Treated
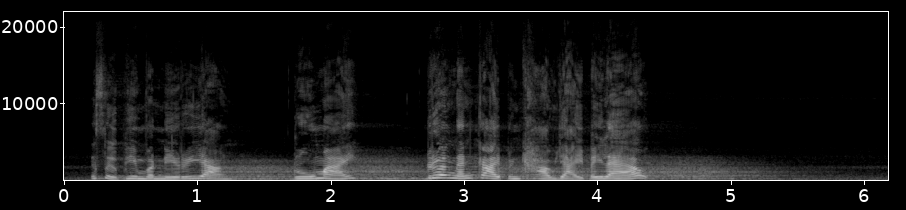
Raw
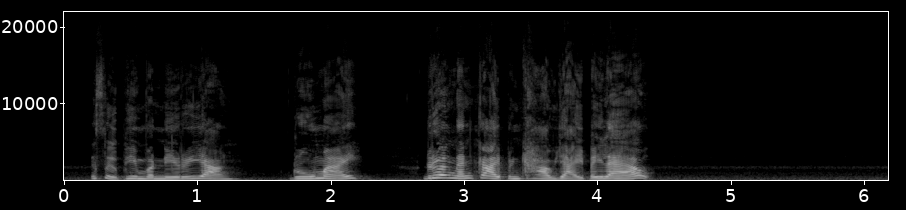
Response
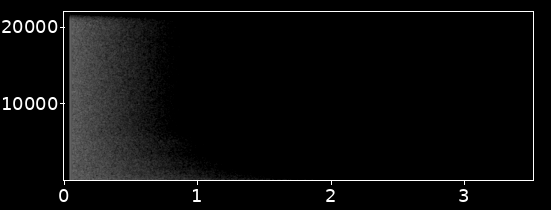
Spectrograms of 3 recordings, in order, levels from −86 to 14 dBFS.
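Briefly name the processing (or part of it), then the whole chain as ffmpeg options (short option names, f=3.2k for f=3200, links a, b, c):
ducked reverb: -filter_complex "[0:a]asplit=3[a][b][c];[1:a]atrim=start_sample=2205[d];[b][d]afir=irnorm=-1:irlink=0[e];[c]apad=whole_len=272694[f];[e][f]sidechaincompress=threshold=-35dB:ratio=8:attack=38:release=476,volume=-13dB[g];[a][g]amix=inputs=2:normalize=0,asettb=1/sr,asplit=3[h][i][j];[h]atrim=end=1.894[k];[i]atrim=start=1.89:end=2.74,asetpts=PTS-STARTPTS,afade=t=in:d=0.004:c=qsin,afade=t=out:st=0.846:d=0.004:c=qsin,equalizer=f=125:t=o:w=1:g=11,equalizer=f=500:t=o:w=1:g=-12,equalizer=f=1k:t=o:w=1:g=8[l];[j]atrim=start=2.736[m];[k][l]acrossfade=d=0.004:c1=hsin:c2=qsin[n];[n][m]acrossfade=d=0.004:c1=qsin:c2=hsin,volume=4dB"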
